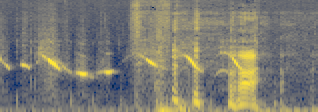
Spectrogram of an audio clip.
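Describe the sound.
A person whistles an imitation of mockingbird song: a few short, pure, high chirps and slides, then rougher, raspier voiced calls sweeping up and down in pitch, with no talking.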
